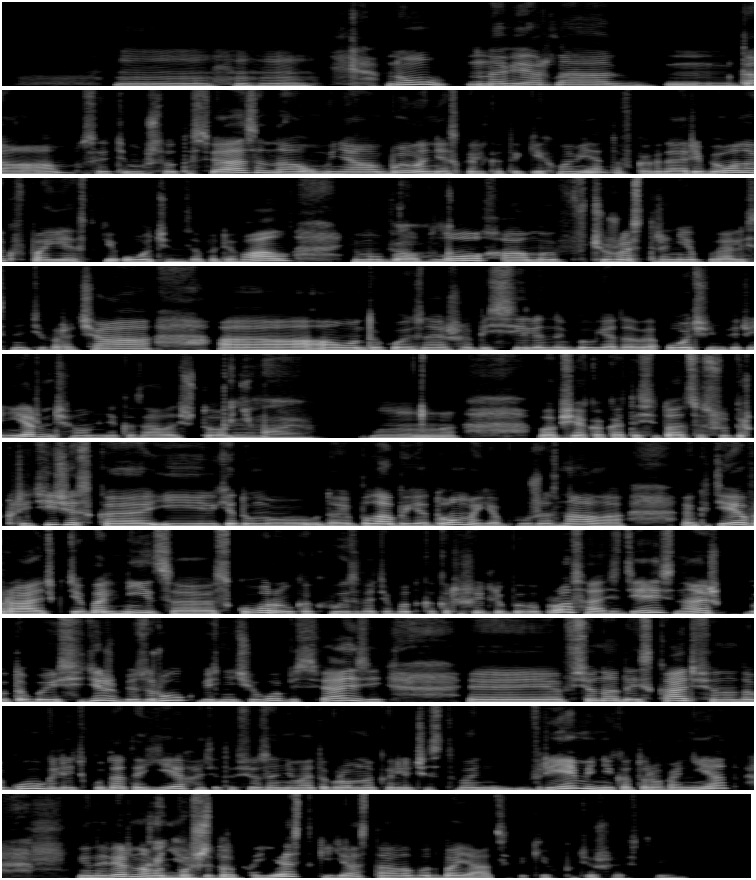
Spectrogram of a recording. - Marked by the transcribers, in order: lip smack
- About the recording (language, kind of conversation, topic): Russian, advice, Как мне уменьшить тревогу и стресс перед предстоящей поездкой?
